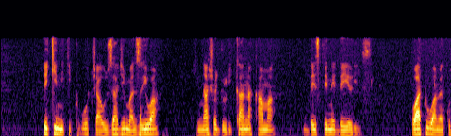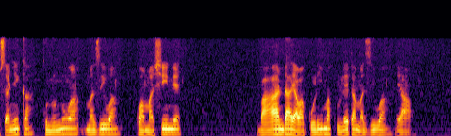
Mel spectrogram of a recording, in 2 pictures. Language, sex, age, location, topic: Swahili, male, 18-24, Nakuru, finance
